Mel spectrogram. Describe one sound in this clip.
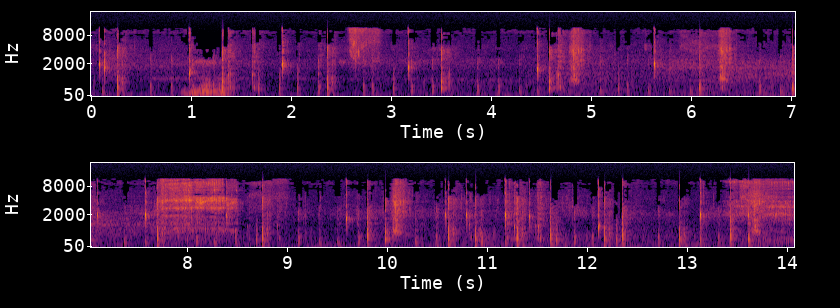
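A pickaxe taps rapidly against stone.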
